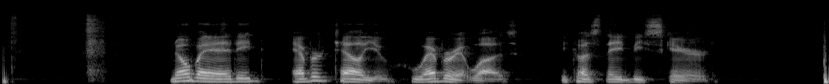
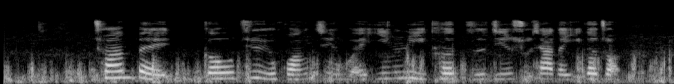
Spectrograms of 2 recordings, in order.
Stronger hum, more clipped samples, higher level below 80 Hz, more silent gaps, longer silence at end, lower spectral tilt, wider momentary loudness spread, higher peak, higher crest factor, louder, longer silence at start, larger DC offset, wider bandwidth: neither; neither; second, -68 dBFS vs -48 dBFS; neither; about the same, 0 s vs 0 s; first, -6 dB/octave vs -4.5 dB/octave; first, 19 LU vs 13 LU; second, -10 dBFS vs -2 dBFS; about the same, 18 dB vs 18 dB; second, -27 LUFS vs -19 LUFS; about the same, 0 s vs 0.05 s; neither; first, 11 kHz vs 8.6 kHz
